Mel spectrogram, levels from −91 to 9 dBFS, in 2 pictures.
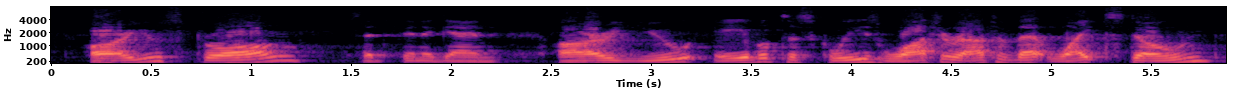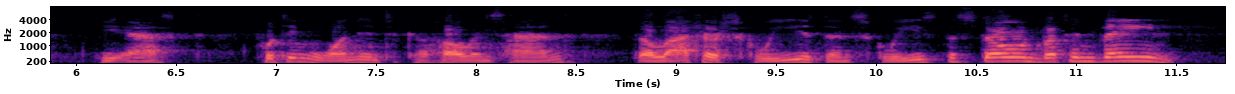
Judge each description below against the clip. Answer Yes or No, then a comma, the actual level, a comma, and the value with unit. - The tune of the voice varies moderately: No, wide, 8.9 semitones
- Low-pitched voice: Yes, low, 130 Hz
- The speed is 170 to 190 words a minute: Yes, average, 175 wpm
